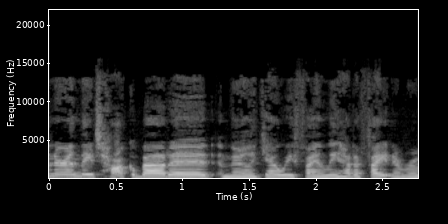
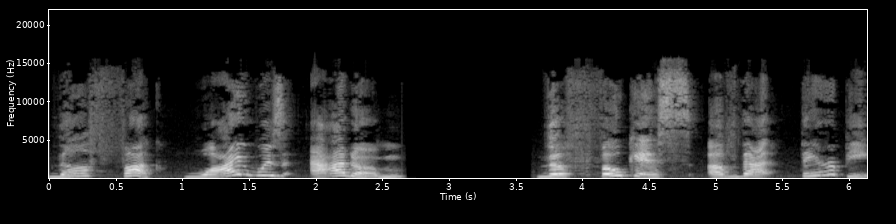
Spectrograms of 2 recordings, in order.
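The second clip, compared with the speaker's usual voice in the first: outright loud yelling with a raised voice; 4 semitones higher, 7 dB louder than usual. Discussing a therapy session, yelling. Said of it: "I'm yelling right now".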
